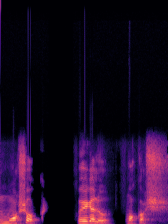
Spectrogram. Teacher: দুটো পদের মাঝখানে যদি দুটো ধ্বনি যদি স্থান পরিবর্তন করে নেয় তখন সেক্ষেত্রে হয়ে যাবে বিপর্যয়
